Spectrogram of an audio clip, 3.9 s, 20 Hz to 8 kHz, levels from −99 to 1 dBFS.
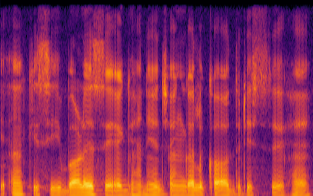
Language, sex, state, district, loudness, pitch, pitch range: Hindi, male, Jharkhand, Ranchi, -18 LUFS, 100 Hz, 95-105 Hz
